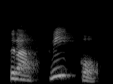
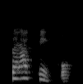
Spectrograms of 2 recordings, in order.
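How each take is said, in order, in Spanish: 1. El acento está en la segunda sílaba. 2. El acento está en la primera sílaba. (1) "Si le diera acento grave" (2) "si lo doy un acento esdrújulo"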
